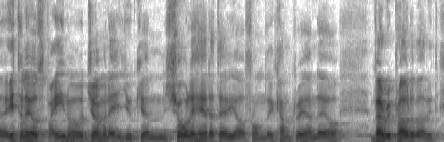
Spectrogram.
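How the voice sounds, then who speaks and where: A man with a Swedish accent, fairly high in pitch, with fairly even intonation. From Sweden. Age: 40s. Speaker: personal trainer and vlogger. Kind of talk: personal vlog confession. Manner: hesitant with many fillers.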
